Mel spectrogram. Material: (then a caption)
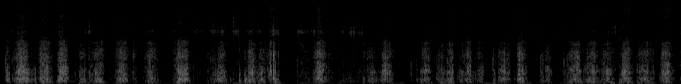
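Paper. A plastic-barrel gel pen with a metal tip, held in the fingers, writes across a flat black lined paper notebook page lying as a solid sheet on a surface. The tip scratches along the paper in quick, dry strokes, giving a busy, rhythmic scratching patter with brief pauses between words.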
